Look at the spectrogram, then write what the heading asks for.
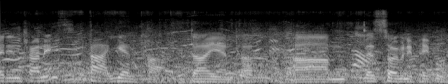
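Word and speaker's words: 大雁塔: here how do you say it in Chinese Da Yan Ta.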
